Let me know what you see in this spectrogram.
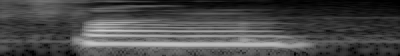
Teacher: that's a hummingbird pronounced fung in the first tone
